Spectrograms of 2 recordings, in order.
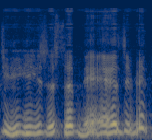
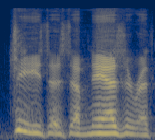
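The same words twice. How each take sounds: First: It is said with a quaking, fearful voice. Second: It is said boldly and confidently.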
